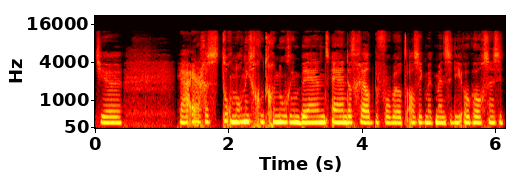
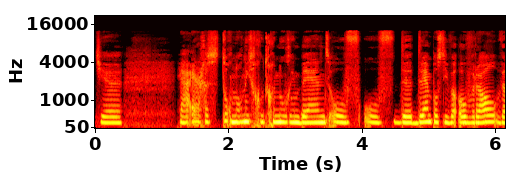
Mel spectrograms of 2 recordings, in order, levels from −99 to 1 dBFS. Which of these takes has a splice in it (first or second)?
first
